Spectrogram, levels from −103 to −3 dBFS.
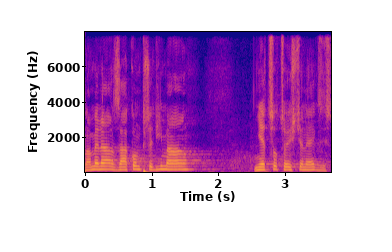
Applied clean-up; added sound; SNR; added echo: none; none; none; none.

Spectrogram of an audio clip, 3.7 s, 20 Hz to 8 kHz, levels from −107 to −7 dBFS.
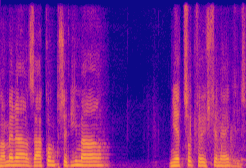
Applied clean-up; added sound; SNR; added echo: neural mask model RNNoise.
